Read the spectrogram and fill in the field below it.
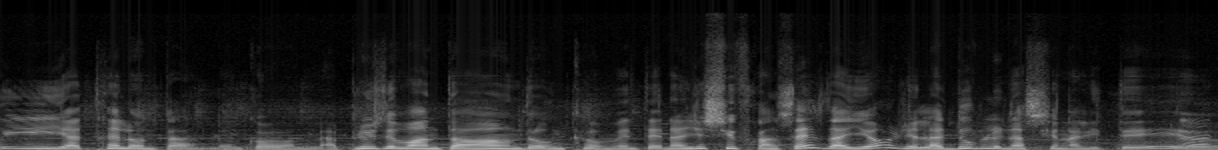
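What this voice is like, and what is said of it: Foreign accent speaking French. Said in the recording (French): “on entend, voilà, on entend l'accent ... Mon père est brésilien, ma mère espagnole”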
